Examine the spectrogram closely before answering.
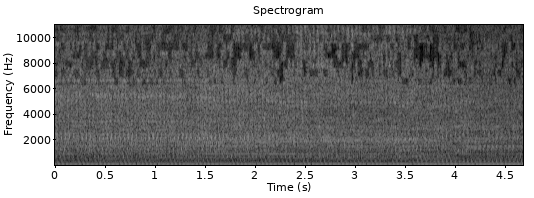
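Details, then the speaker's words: Honda CB125 twin with new cylinder barrel, reground valves, choke off, idling: steady low lumpy thumping at about four beats a second; one side runs hot, other not; owner suspects carbs unbalanced, one lean one rich. "They're not balanced, or one's running lean and the other one's running rich."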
